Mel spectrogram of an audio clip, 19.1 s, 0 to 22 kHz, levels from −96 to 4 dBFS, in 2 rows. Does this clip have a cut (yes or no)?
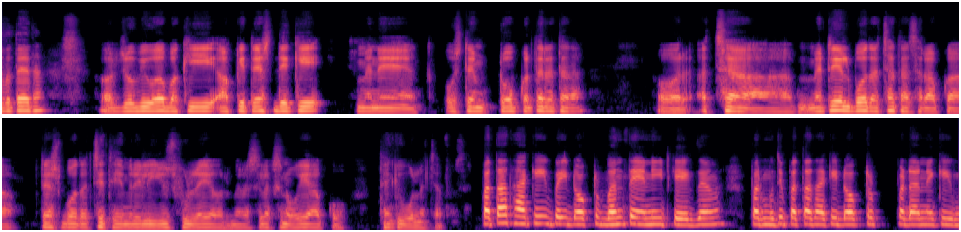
yes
